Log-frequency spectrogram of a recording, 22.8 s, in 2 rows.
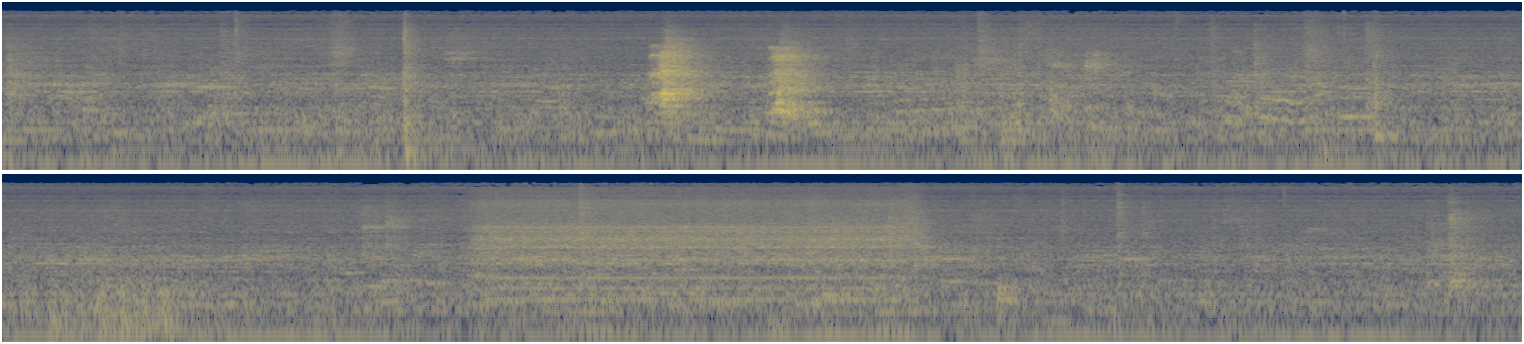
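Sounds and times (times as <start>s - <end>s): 
murmur of voices in a coffeehouse: 0.0s - 22.7s
espresso machine steaming: 14.9s - 18.4s.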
